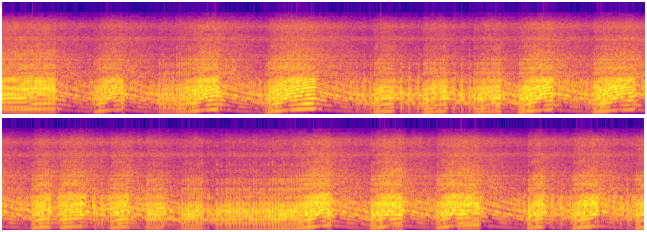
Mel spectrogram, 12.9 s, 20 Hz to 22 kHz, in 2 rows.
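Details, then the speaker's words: Older Poulan 1800 Wood Shark chainsaw, no-start troubleshooting: revs surge and sag, never holding steady, dies when choke turned off; runs only on choke, owner suspects carb needs a kit as it draws too little fuel. "I'm going to think this thing is going to need a carb kit just by the way it's acting it's not really wanting to pull a lot of fuel"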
